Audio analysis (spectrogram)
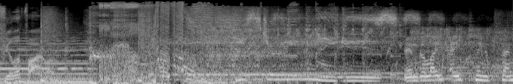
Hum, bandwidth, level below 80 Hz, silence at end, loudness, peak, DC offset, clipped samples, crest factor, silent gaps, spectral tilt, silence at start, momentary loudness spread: none; over 20 kHz; -26 dBFS; 0 s; -15 LUFS; -2 dBFS; under 0.1%; under 0.1%; 12 dB; none; -4 dB/octave; 0 s; 2 LU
